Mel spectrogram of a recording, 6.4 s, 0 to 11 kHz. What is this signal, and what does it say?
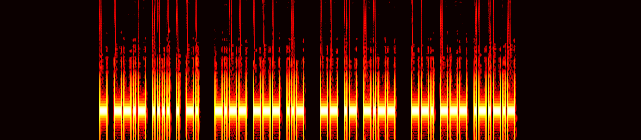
Morse code, heard as a keyed tone, about 50 wpm, 700 Hz. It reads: TQHEN YOU MAY GO.
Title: Sentences from Top 100 Words 50wpm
